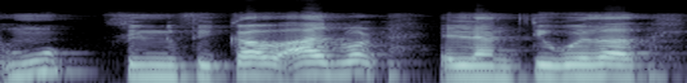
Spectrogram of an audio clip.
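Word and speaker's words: 木: El segundo ejemplo pronunciado mu, significado árbol en la antigüedad y representa de manera estilizada el tronco, la copa y las raíces del árbol.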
